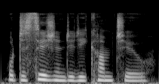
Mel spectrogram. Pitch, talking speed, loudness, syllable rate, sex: 185 Hz, 225 wpm, -17 LUFS, 5.8 syllables/s, female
